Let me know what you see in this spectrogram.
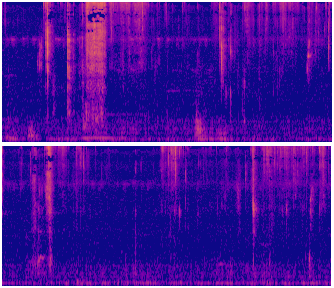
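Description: Quiet, close-up chewing of soft cream cake, with scattered wet mouth clicks and lip smacks over a faint steady low hum.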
